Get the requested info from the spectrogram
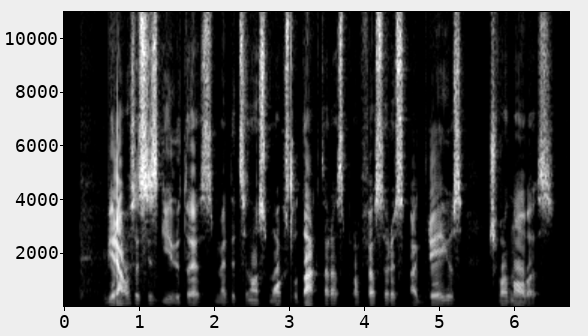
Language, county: Lithuanian, Vilnius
